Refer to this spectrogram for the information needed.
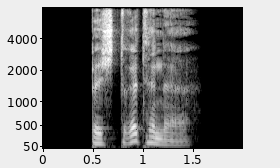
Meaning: inflection of bestritten: 1. strong/mixed nominative/accusative feminine singular 2. strong nominative/accusative plural 3. weak nominative all-gender singular
- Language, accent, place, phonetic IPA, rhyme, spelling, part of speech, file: German, Germany, Berlin, [bəˈʃtʁɪtənə], -ɪtənə, bestrittene, adjective, De-bestrittene.ogg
